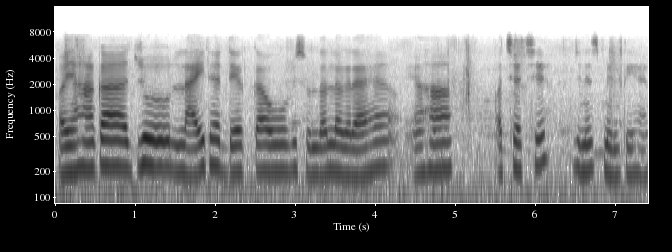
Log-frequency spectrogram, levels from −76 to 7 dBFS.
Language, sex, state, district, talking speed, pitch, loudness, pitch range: Hindi, female, Odisha, Sambalpur, 160 wpm, 200 Hz, -17 LUFS, 190-220 Hz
